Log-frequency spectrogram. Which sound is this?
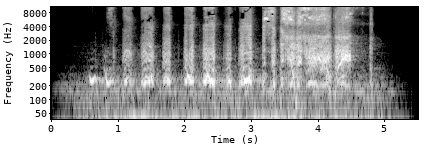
Geology Bannister Squeak
This recording is of a hand squeaking down the banister of a spiral staircase at Stanford University
stanford, squeak, hand, banister, stanford-university, aip09, wood, stairs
